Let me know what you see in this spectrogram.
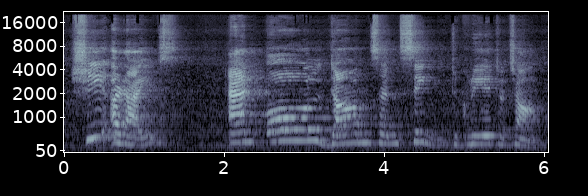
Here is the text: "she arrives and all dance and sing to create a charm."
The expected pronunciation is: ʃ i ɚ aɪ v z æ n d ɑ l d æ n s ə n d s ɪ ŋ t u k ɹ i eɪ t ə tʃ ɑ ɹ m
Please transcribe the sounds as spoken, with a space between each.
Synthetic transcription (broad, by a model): ʃ i ɚ aɪ v z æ n d ɑ l d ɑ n s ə n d s ɪ ŋ t u k ɹ i eɪ t ə tʃ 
